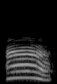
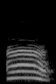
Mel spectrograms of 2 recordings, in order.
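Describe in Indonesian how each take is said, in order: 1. Suaranya keluar lewat hidung. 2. Suaranya keluar lewat hidung.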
